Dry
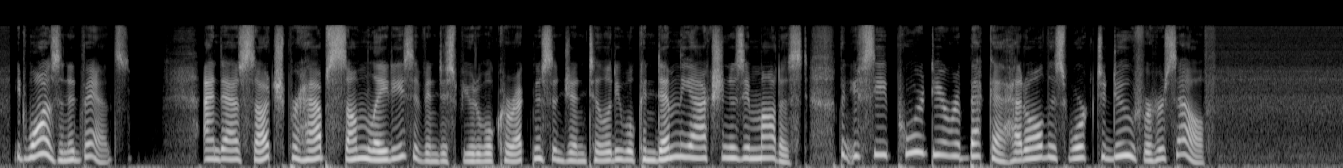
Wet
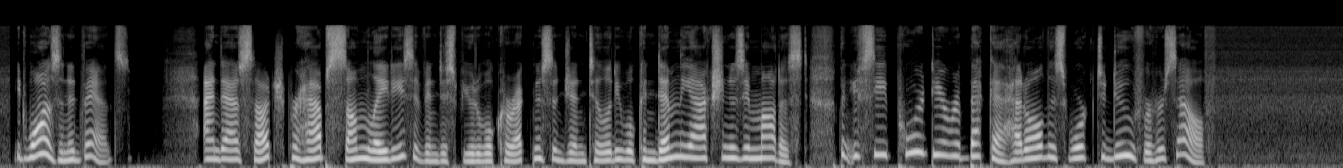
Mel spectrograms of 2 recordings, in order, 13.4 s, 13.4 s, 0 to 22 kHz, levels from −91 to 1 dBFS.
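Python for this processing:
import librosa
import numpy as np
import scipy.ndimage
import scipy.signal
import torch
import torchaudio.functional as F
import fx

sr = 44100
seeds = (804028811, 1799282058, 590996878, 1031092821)

y = fx.lowpass(x, sr, hz=2100.0, slope=12, at=(2.51, 2.96))
y = fx.dynamic_eq(y, sr, hz=1500.0, q=1.1, threshold_db=-42.0, ratio=4.0, max_db=-7, at=(10.66, 11.8))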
